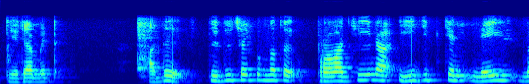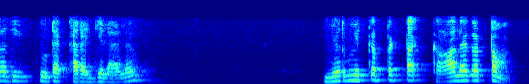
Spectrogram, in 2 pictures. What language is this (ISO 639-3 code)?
mal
